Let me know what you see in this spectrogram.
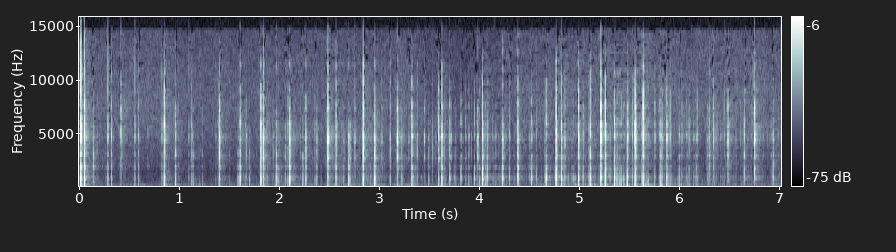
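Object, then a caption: Acacia wood plate. Fingertips and nails tap and scratch the underside of a round acacia wooden plate shaped like a shallow bowl, held upside down with the underside facing out. A fast, uneven run of short, dry taps with a soft, low wooden body and light bright clicks follows, mixed with faint scratching. Each tap dies away almost instantly.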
